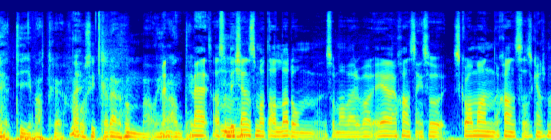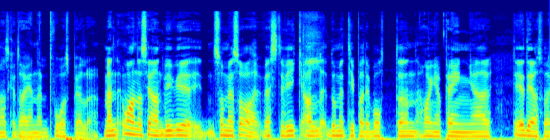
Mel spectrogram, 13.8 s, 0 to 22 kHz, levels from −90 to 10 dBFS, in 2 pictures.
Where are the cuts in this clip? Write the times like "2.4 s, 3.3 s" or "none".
2.6 s

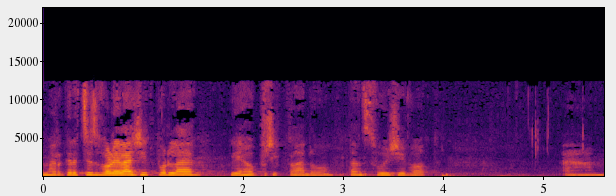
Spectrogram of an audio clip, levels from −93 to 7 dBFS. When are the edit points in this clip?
3.0 s

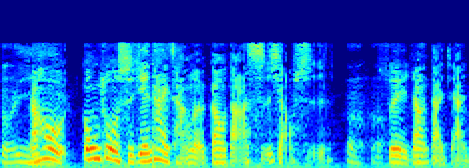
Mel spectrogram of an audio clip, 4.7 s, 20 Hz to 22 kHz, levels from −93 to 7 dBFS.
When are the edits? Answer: none

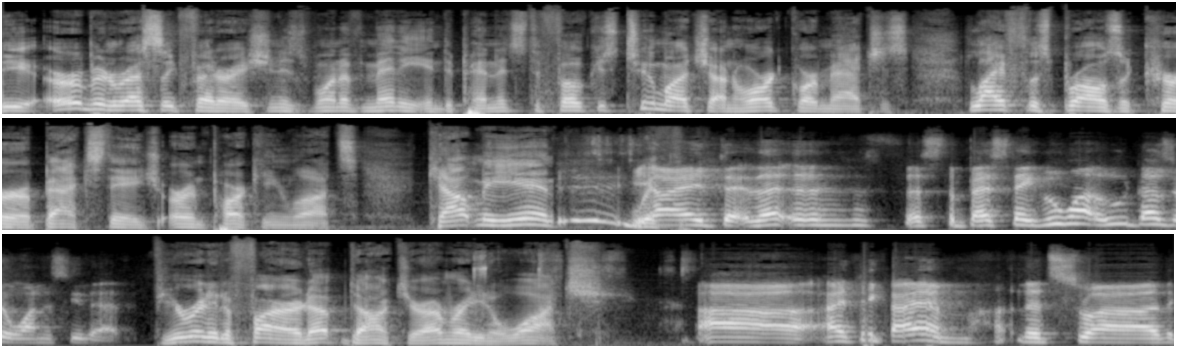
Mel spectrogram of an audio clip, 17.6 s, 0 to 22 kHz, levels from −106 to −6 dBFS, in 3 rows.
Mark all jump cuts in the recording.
8.6 s, 12.4 s

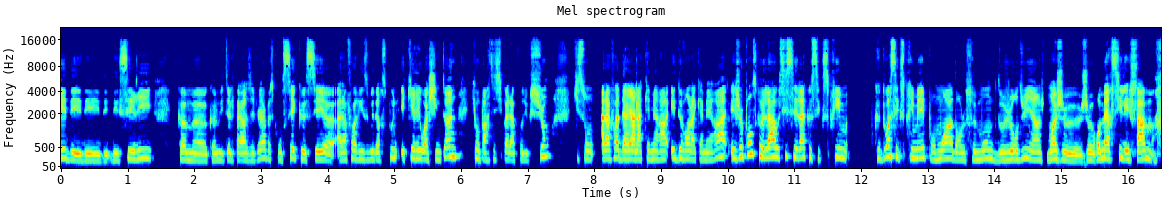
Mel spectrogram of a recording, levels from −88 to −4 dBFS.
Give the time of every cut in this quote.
14.7 s

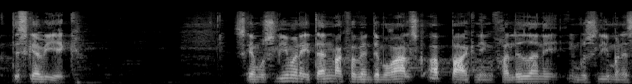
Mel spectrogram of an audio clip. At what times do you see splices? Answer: 2.3 s

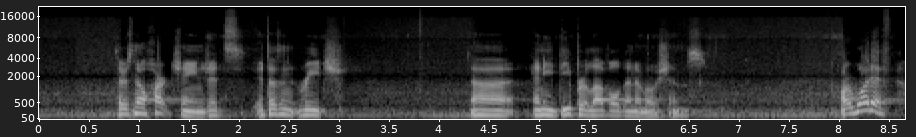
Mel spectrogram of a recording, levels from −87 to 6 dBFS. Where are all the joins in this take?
none

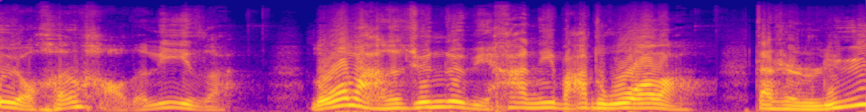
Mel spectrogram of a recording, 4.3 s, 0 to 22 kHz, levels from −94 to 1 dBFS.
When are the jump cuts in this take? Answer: 3.0 s

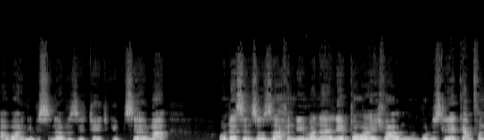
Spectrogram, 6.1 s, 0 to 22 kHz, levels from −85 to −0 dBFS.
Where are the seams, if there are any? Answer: none

